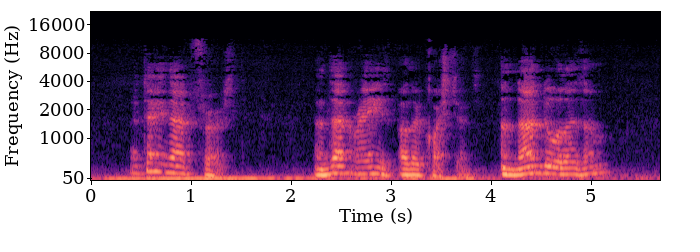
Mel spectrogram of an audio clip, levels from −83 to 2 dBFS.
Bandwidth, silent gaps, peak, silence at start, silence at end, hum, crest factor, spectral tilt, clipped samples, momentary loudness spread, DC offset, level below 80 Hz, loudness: 11.5 kHz; none; -2 dBFS; 0 s; 0 s; none; 18 dB; -7.5 dB/octave; under 0.1%; 15 LU; under 0.1%; -28 dBFS; -20 LUFS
